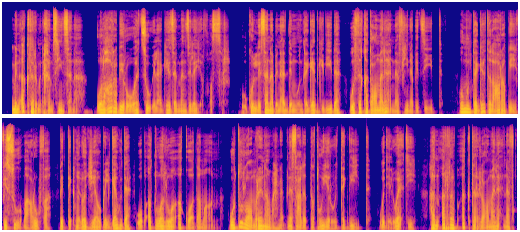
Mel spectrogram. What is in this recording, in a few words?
Film Narration Egyptian Dialect; ALARABY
